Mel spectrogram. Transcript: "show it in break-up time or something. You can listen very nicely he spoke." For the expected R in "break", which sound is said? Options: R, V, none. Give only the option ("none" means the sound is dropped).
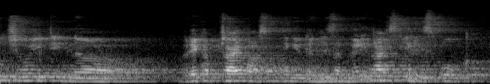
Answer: R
